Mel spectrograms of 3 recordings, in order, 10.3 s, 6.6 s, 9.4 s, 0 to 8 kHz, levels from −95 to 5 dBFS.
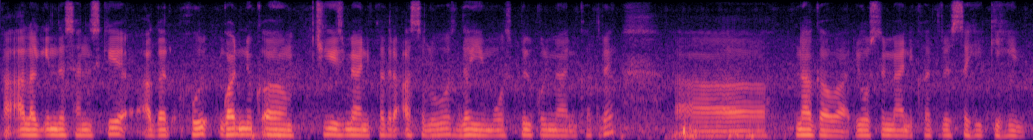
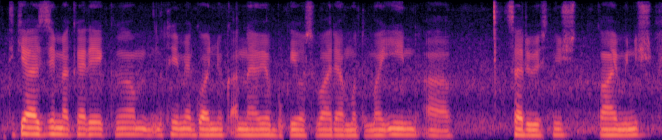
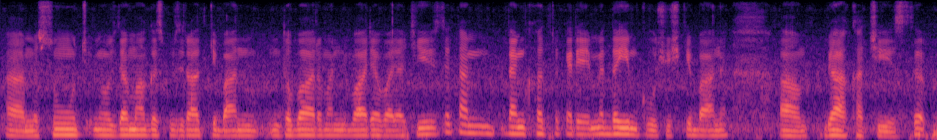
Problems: constant background noise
